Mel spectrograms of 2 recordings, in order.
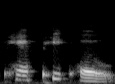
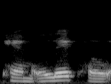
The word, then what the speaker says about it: Pamlico: out into Pamlico River, or also known as Pampico River, because that's how it was pronounced and all of that back in the 1500s. But today's, the way they spell it and pronounce it, they say Pamlico instead of Pampico, like with a P, Pampico.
